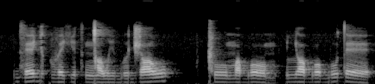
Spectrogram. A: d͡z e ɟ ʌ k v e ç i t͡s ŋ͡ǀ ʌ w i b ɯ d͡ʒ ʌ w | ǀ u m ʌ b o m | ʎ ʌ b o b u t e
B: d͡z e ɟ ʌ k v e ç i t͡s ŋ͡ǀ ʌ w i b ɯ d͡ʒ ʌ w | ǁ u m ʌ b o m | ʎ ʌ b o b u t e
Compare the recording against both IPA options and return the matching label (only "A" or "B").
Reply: B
